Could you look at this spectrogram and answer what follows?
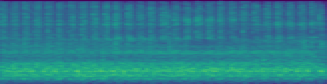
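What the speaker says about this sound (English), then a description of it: "just let the machine do the job itself, and that will sew a very nice little cross stitch" A sewing machine runs steadily and continuously as it stitches a cross-stitch pattern, with a fast, even mechanical whirring and rattling close by, stopping abruptly at the end.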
